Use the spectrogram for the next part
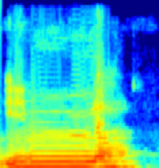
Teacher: dibaca ditekan atau ditebalkan ya, atau seakan-akan lam itu ada 2, illa ya, ditekan illa. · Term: tasdik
